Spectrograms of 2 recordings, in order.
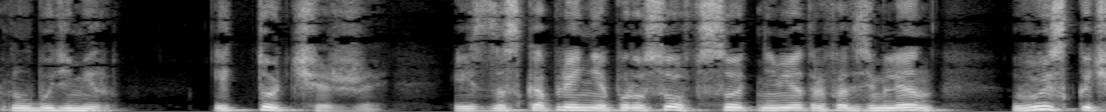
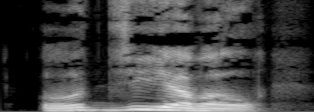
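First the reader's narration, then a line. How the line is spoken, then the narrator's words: Gloomy grumble. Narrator (Russian): мрачно буркнул Светлов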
